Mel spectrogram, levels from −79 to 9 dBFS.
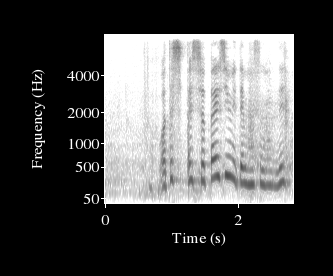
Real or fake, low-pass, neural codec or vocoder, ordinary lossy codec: fake; 7.2 kHz; codec, 16 kHz, 0.8 kbps, ZipCodec; none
